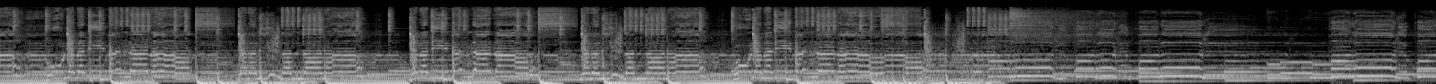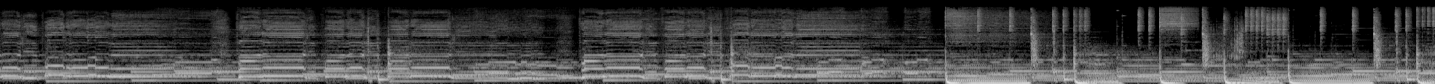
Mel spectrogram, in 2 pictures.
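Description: A rap song plays loud and continuous, with vocals over a dense beat; the heavy bass drops out for a stretch in the middle, then comes back near the end.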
